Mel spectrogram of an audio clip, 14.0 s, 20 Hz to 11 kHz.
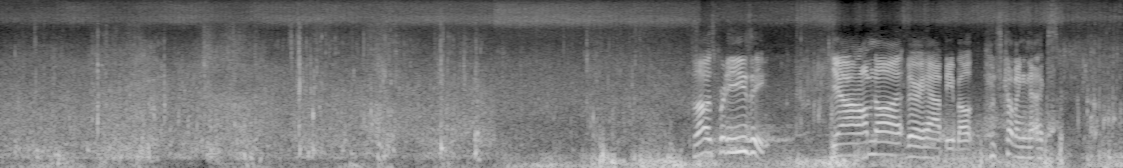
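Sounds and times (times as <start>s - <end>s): river water splashing: 0.0s - 11.5s, 12.4s - 14.0s
wind buffeting microphone: 0.0s - 14.0s
short sharp splashes or knocks: 1.1s - 6.2s.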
